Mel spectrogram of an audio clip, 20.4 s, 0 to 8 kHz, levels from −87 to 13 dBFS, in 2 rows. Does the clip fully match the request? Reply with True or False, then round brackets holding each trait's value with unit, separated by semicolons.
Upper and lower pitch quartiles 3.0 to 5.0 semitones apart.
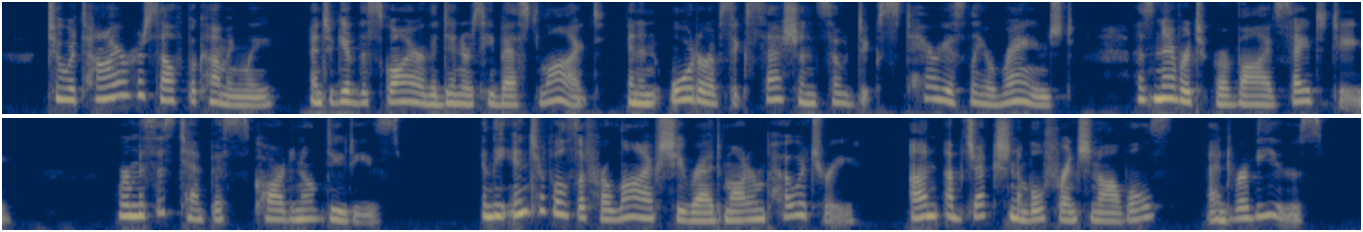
False (5.6 semitones)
